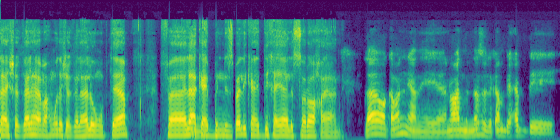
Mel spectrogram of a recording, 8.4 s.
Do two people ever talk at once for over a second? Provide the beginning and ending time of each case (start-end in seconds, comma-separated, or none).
none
